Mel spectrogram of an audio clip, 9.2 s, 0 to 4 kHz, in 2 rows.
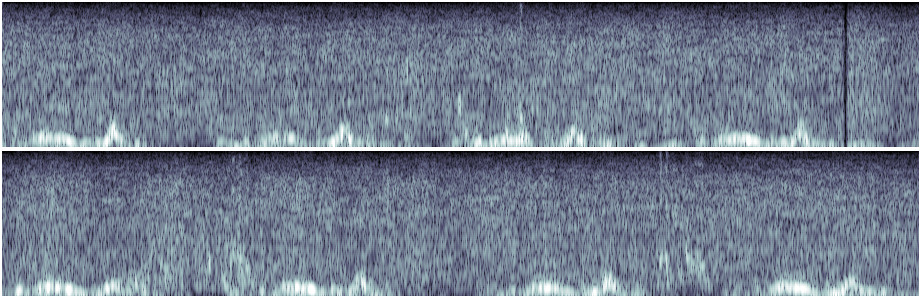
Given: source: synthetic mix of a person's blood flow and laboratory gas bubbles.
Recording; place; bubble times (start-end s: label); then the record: Doppler ultrasound of blood flow; precordium
1.89-2.06 s: bubbles
2.23-2.68 s: bubbles
5.17-5.86 s: bubbles
7.83-8.16 s: bubbles
8.29-8.35 s: bubbles
From the record:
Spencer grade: 2 (many but less than half of the cardiac periods contain bubble signals, singularly or in groups); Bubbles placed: only in the low amplitude regions of the cardiac cycle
